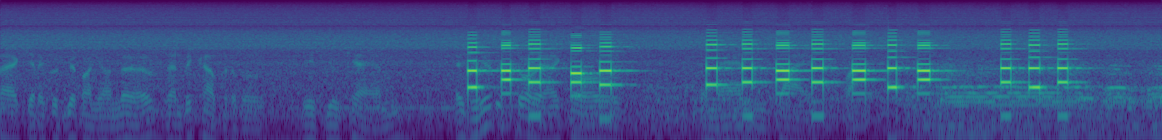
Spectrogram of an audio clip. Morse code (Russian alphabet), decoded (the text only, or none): none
